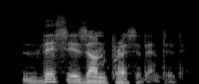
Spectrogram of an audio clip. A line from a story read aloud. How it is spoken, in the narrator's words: said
